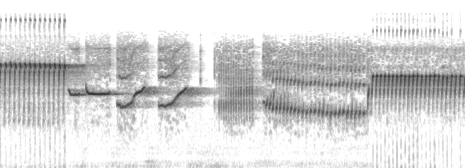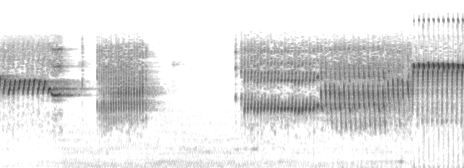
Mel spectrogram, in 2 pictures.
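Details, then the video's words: Belgian canary singing varied phrases: rapid trills, rising slurred whistles, steady buzzy tours, a short silent gap, then more pulsing trills. "Canto do canário Belga."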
